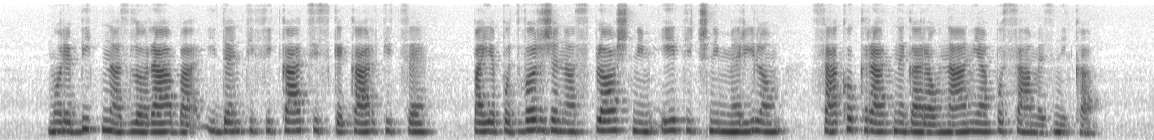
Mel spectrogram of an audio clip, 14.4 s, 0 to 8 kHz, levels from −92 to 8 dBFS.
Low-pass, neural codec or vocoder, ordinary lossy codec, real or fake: 7.2 kHz; none; none; real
